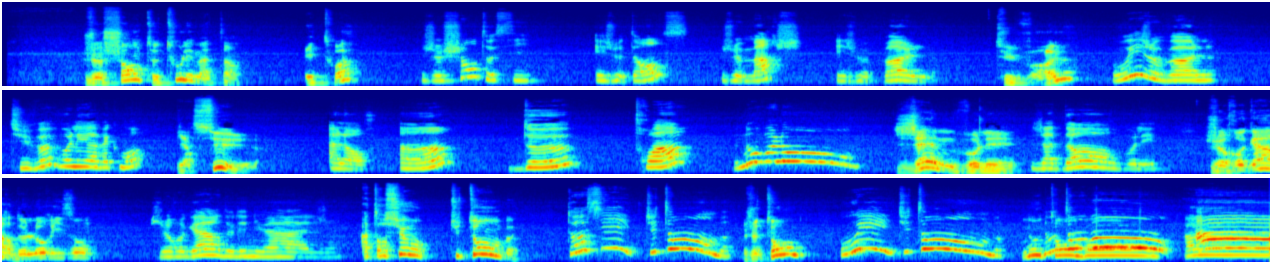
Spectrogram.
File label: dialogue medley, French; er verbs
